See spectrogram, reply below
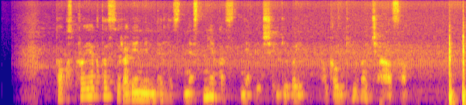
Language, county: Lithuanian, Panevėžys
